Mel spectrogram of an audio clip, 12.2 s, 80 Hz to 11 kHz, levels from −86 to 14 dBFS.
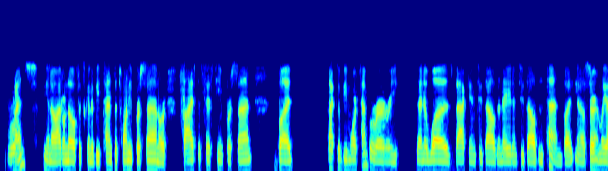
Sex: male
